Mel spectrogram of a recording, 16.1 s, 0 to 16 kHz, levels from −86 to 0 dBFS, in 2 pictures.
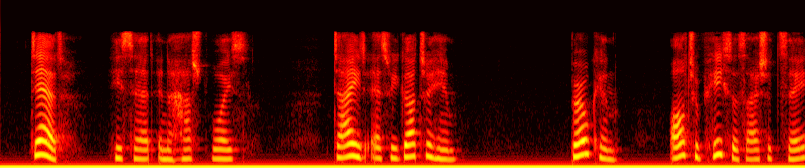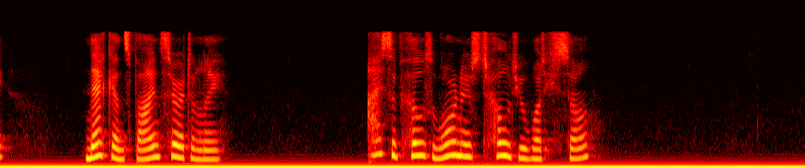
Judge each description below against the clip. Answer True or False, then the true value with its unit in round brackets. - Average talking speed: False (120 wpm)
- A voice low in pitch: False (230 Hz)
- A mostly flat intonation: False (4.2 semitones)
